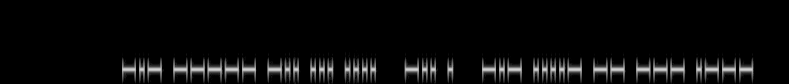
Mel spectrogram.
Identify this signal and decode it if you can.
Morse code, heard as a keyed tone, about 27 wpm, 700 Hz. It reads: K0DSH DE K4MOJ
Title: USA Callsign DE Callsign - 5 Characters - 28wpm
